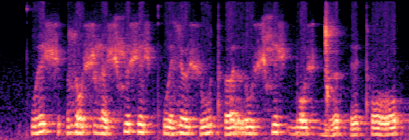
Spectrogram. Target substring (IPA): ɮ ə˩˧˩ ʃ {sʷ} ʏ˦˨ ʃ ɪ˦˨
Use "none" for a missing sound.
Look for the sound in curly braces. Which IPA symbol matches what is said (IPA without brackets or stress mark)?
ɕ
